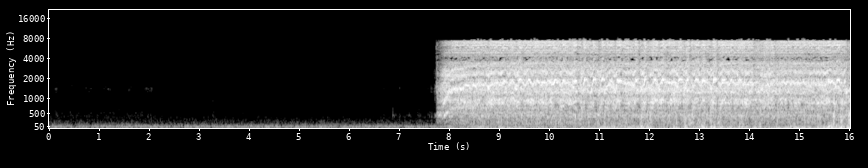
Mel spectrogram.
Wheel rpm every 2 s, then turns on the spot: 0, 0, 0, 20, 200, 220, 240, 220.
none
